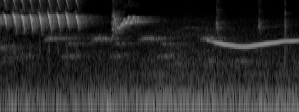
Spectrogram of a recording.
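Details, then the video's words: Shama (murai batu) filled with canary song: a rapid pulsed high trill of about ten beats, brief chirps, then a long smooth whistle dipping and rising, over a low rumbling background. "MURAI BATU ISIAN KENARI"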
